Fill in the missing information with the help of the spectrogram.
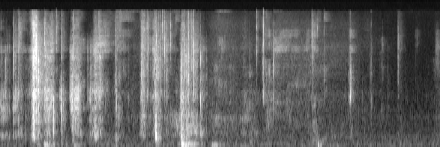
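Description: Fingertips with long red nails rub the yellowed paper pages of an open old book flat and flip through them. Quiet, crisp rustles and crinkling swishes come in bursts, mostly bright with almost no low end. The sounds fade to faint brushes toward the end.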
